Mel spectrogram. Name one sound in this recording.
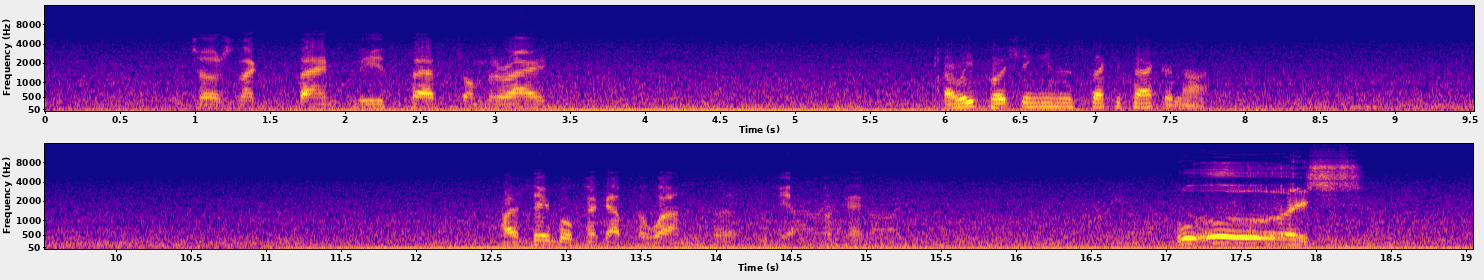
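A man speaks in short bursts, close to a microphone.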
